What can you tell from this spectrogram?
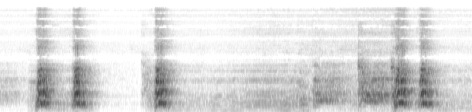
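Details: Great Dane indoors, reacting to recorded dog barking on screen: loud doubled barks, a pause, another bark, then a drawn-out harmonic whine and more paired barks, with other dog voices mixed in.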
